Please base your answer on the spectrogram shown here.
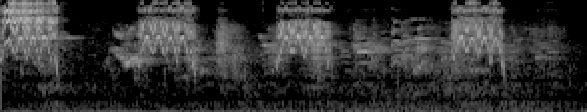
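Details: Budgerigar chicks at feeding time: four raspy, whistle-tinged squeaks, roughly one every two-thirds of a second, over a steady low hum.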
